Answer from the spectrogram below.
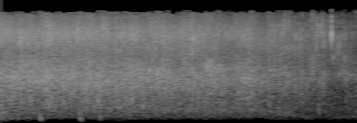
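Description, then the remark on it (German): An audience claps together in sustained, dense applause for its missionaries and aid projects, a steady wash of many hands that holds for several seconds before tapering slightly at the end. “Und vielleicht können wir all denen mal einen Applaus geben, ja, für das jahrelange Segen hier, dass es möglich ist.”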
